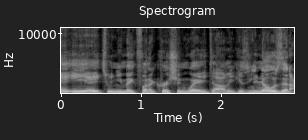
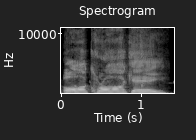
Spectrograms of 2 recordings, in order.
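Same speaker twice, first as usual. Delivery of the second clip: slow, drawn-out Australian; mock Australian accent; 3 semitones higher, much slower than usual. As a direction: stretch it out in a put-on Australian accent. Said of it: "better than the Australian accent".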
